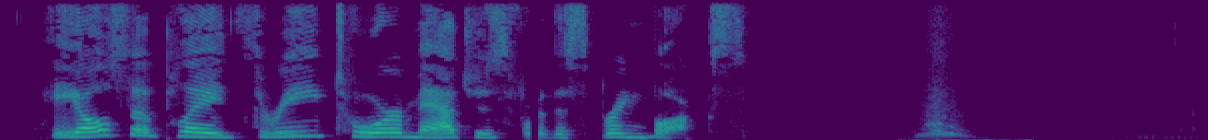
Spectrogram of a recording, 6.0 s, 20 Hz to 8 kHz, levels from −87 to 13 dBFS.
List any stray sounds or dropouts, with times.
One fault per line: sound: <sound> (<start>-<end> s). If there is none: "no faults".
sound: dropout (2.6-2.7 s)
sound: whoosh (4.5-5.2 s)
